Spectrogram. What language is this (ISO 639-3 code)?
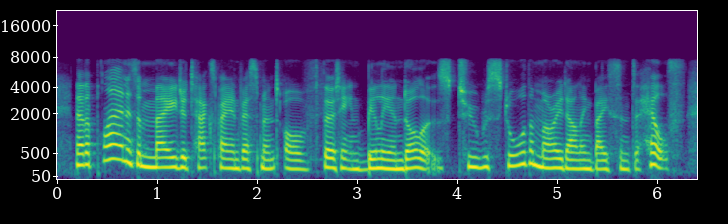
eng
